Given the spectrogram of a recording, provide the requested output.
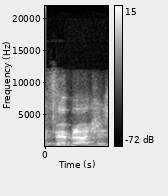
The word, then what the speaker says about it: Fibonacci: be fractals and the is it the Fibonacci sequence? Am I screwing the name of this up, guys? I think it's right. Okay. No, that's right. That's right. That's how you say it.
